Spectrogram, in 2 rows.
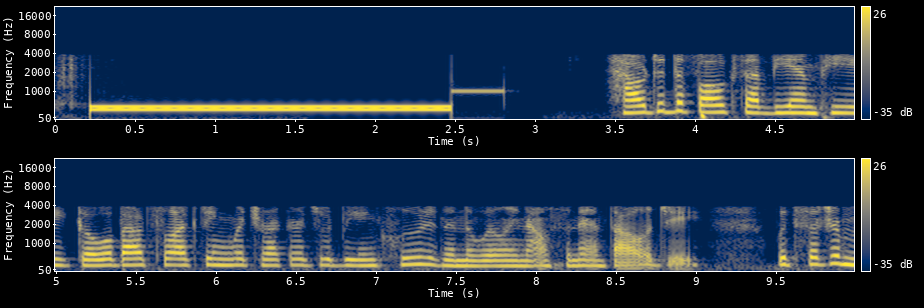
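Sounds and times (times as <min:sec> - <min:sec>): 
loud steady telephone line tone: 0:00.0 - 0:02.8
speech: 0:03.6 - 0:09.9.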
